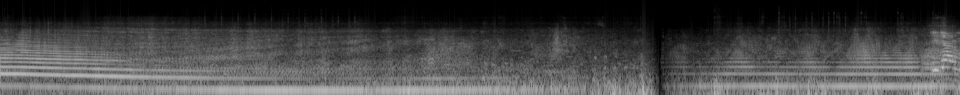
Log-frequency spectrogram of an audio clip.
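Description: A propeller airplane roars loudly and continuously during a photo pass at a World War II Weekend airshow, its steady harmonic drone dipping briefly near the end before surging back.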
